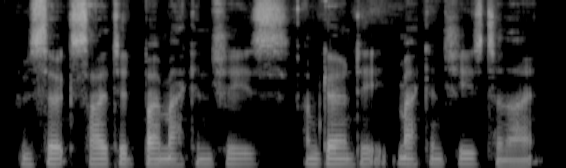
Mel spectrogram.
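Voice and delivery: put-on very quiet, flat, emotionless monotone drone. A host mocks how a character talks, doing a flat emotionless Cody impression. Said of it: "He just has no emotion in his voice at all".

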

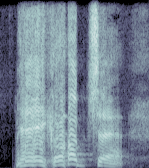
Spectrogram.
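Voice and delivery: speaking through laughter. A narrator reads a bear calling down to a boy up an oak, laughing. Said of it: "регоче униз ведмідь".

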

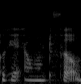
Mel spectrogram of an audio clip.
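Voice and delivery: soft, eager, unvoiced whisper under the breath.

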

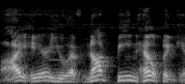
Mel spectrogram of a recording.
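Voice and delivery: ordinary delivery, nothing marked

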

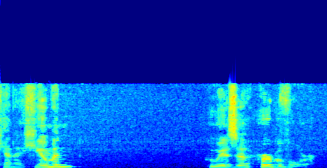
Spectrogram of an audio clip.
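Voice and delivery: drawn-out, very slow, with long pauses. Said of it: "I'll say it one more time, very slowly".

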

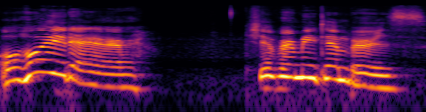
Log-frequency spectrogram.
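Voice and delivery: put-on pirate accent, only half-managed. Talking about a globe for the pirates' next voyage: attempted pirate voice. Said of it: "I just can't do the pirate voice".

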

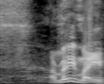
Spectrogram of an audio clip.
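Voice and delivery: plain

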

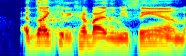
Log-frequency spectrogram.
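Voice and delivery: ordinary talk, nothing marked

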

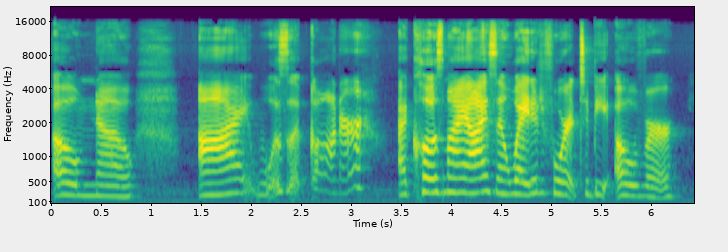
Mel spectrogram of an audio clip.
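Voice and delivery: scared, terrified read-aloud voice. Reader modeling the hamster Seymour's line for listeners, terrified voice. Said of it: "match your voice just like I did".

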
